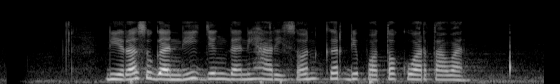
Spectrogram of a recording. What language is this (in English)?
Sundanese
